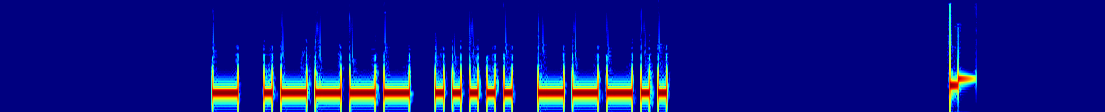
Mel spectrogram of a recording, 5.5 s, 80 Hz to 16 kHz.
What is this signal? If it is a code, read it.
Morse code, heard as a keyed tone, about 28 wpm, 700 Hz. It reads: T158
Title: Numbers - Contest Style - 4-Digit 28wpm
